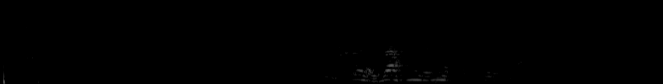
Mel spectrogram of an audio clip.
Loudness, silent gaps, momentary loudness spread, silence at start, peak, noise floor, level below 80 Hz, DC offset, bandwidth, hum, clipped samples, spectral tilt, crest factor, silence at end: -60 LUFS; none; 11 LU; 0.05 s; -40 dBFS; -85 dBFS; -86 dBFS; under 0.1%; 13 kHz; none; under 0.1%; -5 dB/octave; 26 dB; 0 s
